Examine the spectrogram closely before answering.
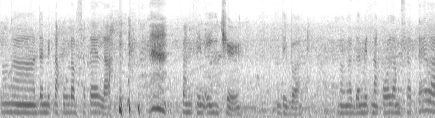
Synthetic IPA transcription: mɐŋad̪ɐmɪt̪̚nɐkulaŋsɐt̪ɛːla | paŋt̪ɪnejt͡ʃɛɹ | d̪ɪba | mɐŋad̪amɪt̪̚nɐkolaŋsɐt̪ɛla

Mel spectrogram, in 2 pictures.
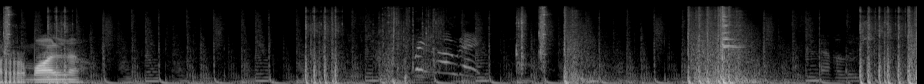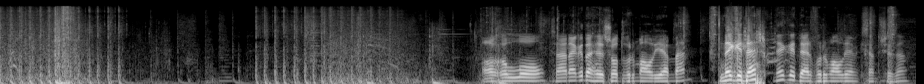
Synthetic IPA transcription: ɾmalʲna | ɑɣɯlˠːɯolˠsænæɡɛd̪æɾhet͡ʃot̪vɯɾmalˠːɯjamæn | nɛɡɛd̪æɾnɛɡɛd̪æɾvɯɾmalˠɯjamcʰi̥sænd̪yʃæsæn

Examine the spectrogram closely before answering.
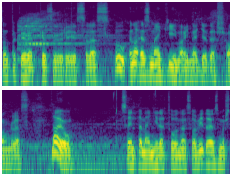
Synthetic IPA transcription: o̞nt̪ɒkøvɛt̪kɛzøːɾeːslɛs | huːnoʔɛzmaːkiːnɒinɛɟɛd̪ɛʃhɒŋɡlɛsː | nojoː | sɛɾint̪ɛmɛɲːiɾɛt̪olnɛzʋɒvid̪oɛzmo̞ʃt̪

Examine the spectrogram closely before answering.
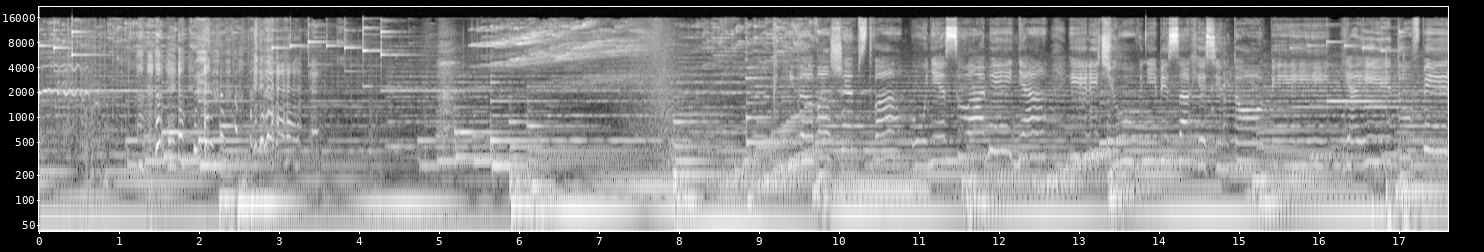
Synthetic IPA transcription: knʲiɡ̪əmɐlˠʂɛpst̪və | ʊnʲɛslˠəmʲɪ | nʲa | ilʲɪt͡ɕu | vnʲɪbʲɪsaxjasʲɪnt̪o | pʲi | ja | ɪd̪uvpʲɪ

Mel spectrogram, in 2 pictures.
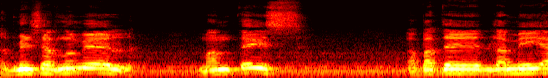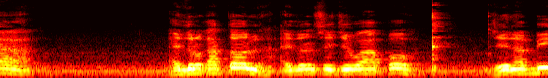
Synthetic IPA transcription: ad̪̚minsɛɾnomɛl | mamt̪ɛs | kapat̪ɛlamɛja | ʔajd̪olkat̪ola̰jd̪olsid͡ʒiwapo | d͡ʒɛnabi

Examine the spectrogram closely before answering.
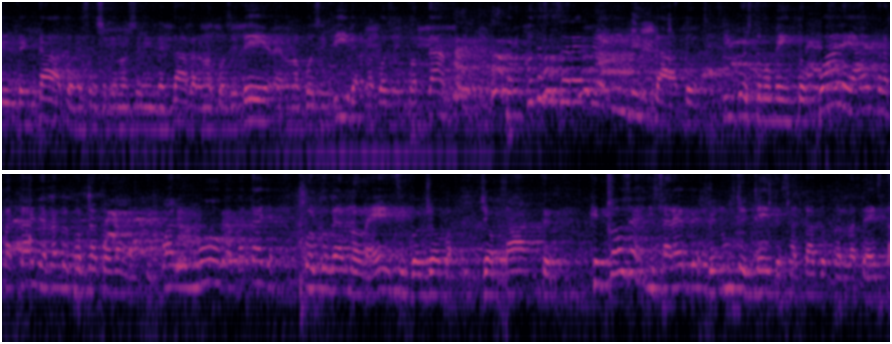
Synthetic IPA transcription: iɱvent̪aːt̪onelsɛnsok̟enːonsɛːneiɱvent̪aːt̪oɛːɾaunokɔːzevɛːɾeɛːɾaunokɔːzeviːveɛɾaunakɔːzaimport̪ant̪epeɾɔkːɔzasisaɾɛbːeiɱvent̪aːt̪oiŋkwest̪omoment̪okwaːlealt̪ɾabat̪ːaʎːavɾɛbːeport̪aːt̪oavant̪ikwaːlenwɔːvabat̪ːaʎːa | kolɡovɛrnoɾɛnsikold͡ʒɔb | d͡ʒɔbakt̪ | kekːɔːzaʎisaɾɛbːevenuːt̪oilmːent̪esalt̪aːt̪operlat̪ɛst̪a

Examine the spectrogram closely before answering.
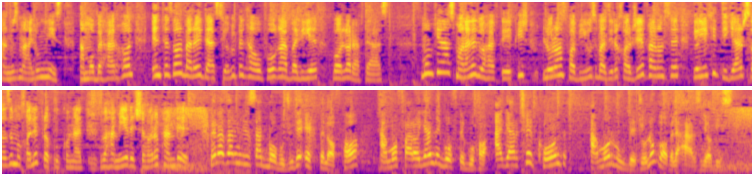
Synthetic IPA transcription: hænuːzmæʔluːmniːst̪ | ʔæmːɒːbe̞ɦæɾɦɒːle̞nt̪ʰe̞zɒːɾbæɾɒːje̞d̪æst̪jɒːbiːbe̞t̪ʰævɒːfo̞ɣeævːælije̞bɒːlɒːɾæft̪e̞æst̪ | mo̞mcʰe̞næst̪mɒːnænd̪e̞d̪o̞ɦæft̪e̞jepʰiːʃlo̞ɾɑːnfɒbijusvæziːɾe̞xɒːɾe̞d͡ʒe̞je̞fæɾɒːnse̞jɒːje̞cʰiːd̪iːɟæɾsɒːze̞mo̞xɒːle̞fɾɒːkʰuːkʰːo̞næd̪væɦæme̞je̞ɾe̞ʃt̪eɦɒːɾɒːpʰæmbe̞b̥e̞næzæɾmiːɾesæd̪̚bɒːvod͡ʒuːd̪e̞ʔext̪e̞lɒːfhɒː | ʔæmːɒːfæɾɒːjænd̪e̞ɡo̞ft̪e̞ɡuːhɒːʔæɟæɾt͡ʃʰe̞kʰond̪ | ʔæmːɒːruːbe̞d͡ʒoloɣɒːbe̞lḛʔæ̰ɾzjɒːbiːst̪

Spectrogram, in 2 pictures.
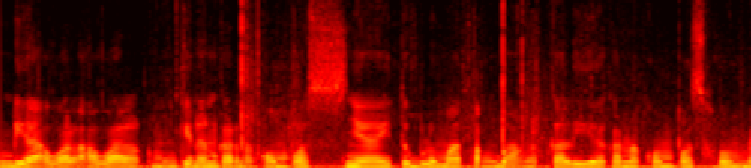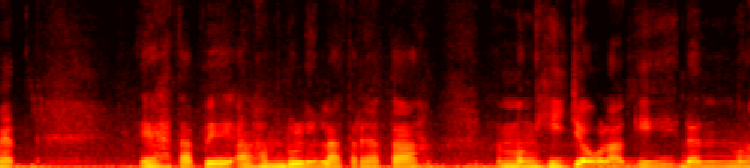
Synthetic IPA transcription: ŋdiaːwala̰walkəmuŋkinankaɾənakɔmpɔs | ɲait̪ubəlʊmːat̪aŋbaŋət̪̚kalijakarənakɔmpɔshomɛt̪̚ | jat̪apialɦamdulilaht̪ərɲat̪aməŋɦid͡ʒawlaɡidanməŋ

